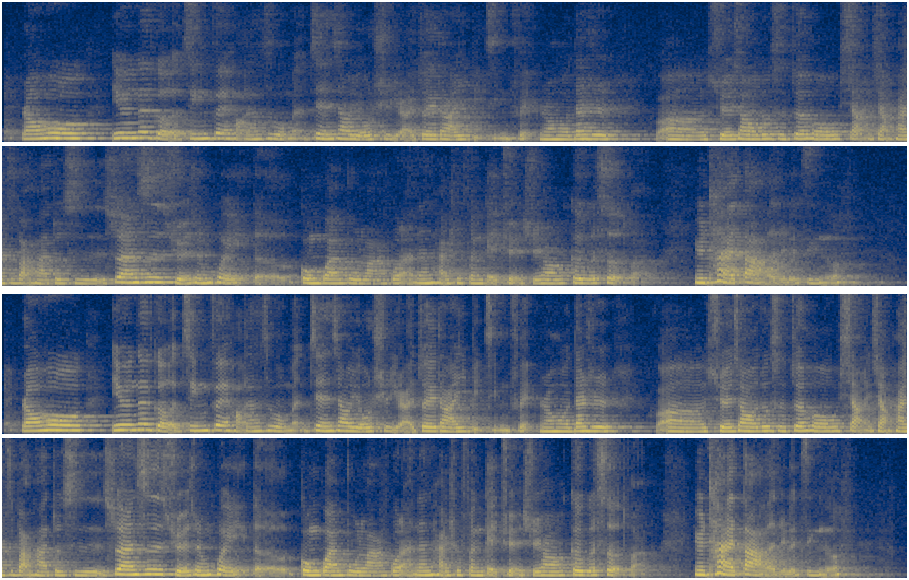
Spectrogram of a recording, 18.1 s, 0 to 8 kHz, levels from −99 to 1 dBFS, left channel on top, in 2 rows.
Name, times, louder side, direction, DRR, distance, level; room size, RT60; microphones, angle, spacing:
voice 1, 0.2-6.1 6.5-15.5 16.0-17.5, right 3 dB, 35° right, 7 dB, 0.3 m, -22 dB
7.0 x 5.9 x 5.4 m, 1.1 s
head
